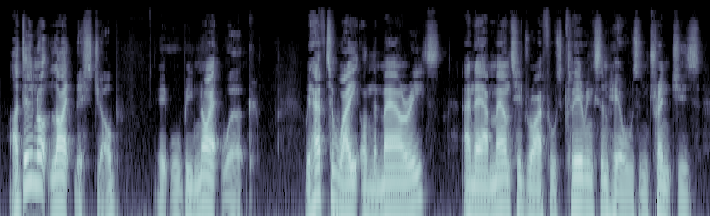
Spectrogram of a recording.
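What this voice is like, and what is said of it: Put-on New Zealand accent. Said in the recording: “give it your full New Zealand accent ... So I think this is what a New Zealander sounds like.”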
